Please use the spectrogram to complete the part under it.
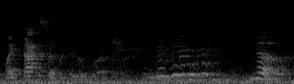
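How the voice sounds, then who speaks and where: A woman's voice: lowish voice, big pitch swings, unhurried, a crowd in the background. A woman playing a vain, jealous hobbit hero with hammy, melodramatic asides in an amateur stage pantomime. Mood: scornful, indignant. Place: theatre stage, miked from a distance. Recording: echoey, noisy theatre recording from far off.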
